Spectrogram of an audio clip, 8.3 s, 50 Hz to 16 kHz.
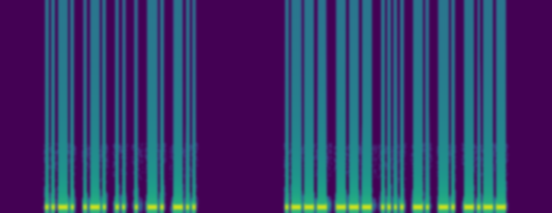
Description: Morse code, heard as a keyed tone, about 25 wpm, 550 Hz. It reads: FRIEND JOHNNY
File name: Ultimate Word List / 25WPM Ultimate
